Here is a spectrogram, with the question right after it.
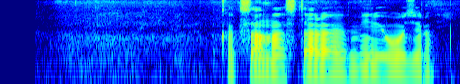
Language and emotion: Russian, neutral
